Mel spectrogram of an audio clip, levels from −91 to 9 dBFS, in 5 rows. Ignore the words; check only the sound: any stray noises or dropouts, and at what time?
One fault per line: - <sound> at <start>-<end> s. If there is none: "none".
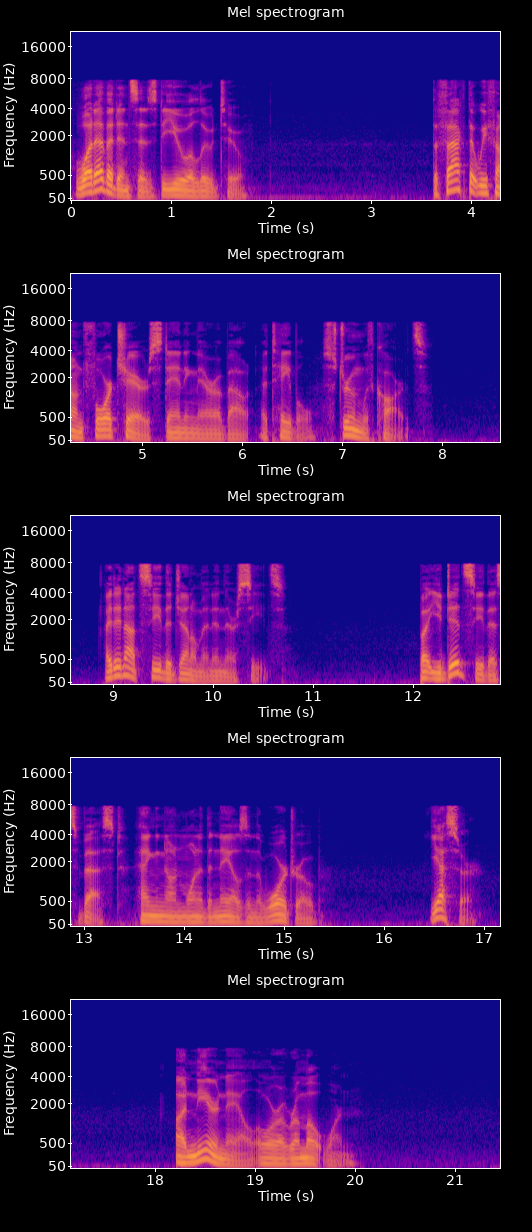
none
